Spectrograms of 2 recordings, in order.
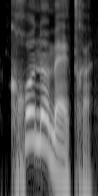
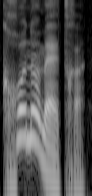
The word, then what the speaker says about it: chronomètre: Les lettres ch ensemble font parfois le son que dans certains mots comme orchestre, chronomètre, technologie. Que comme dans orchestre, lisons ensemble. Que orchestre ? Que comme dans chronomètre. Lisons ensemble que chronomètre.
